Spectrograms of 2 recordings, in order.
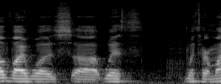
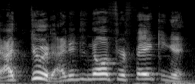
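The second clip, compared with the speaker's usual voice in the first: higher, louder, fast pleading demand; urgent demand; 7 semitones higher, 5 dB louder than usual. Retold or imitated. Young [name] demanding the truth from teen, urgent and fast. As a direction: press him hard for the truth.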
